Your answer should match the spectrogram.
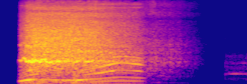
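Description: A sports car drifting: tyres squealing while the engine's pitch rises and falls. It starts abruptly, drops away after about a second and a half, and fades out.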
